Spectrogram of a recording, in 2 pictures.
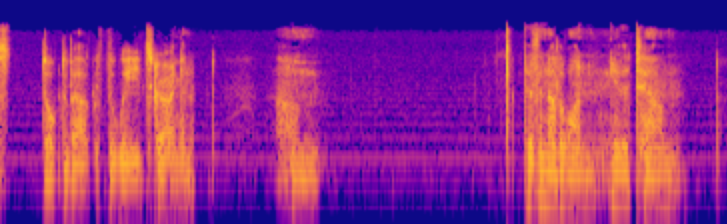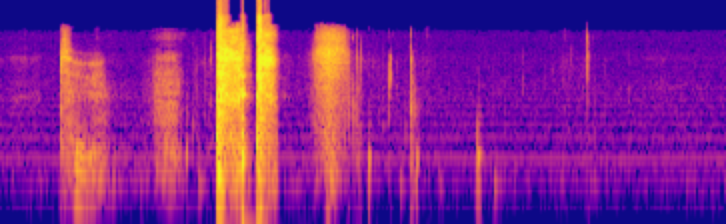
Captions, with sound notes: where I just talked about with the weeds growning in it Um There's another one near the town ...too [coughing] [sniffing]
